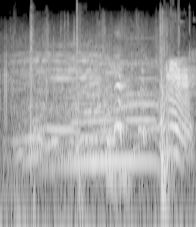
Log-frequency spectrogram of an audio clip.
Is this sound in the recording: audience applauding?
no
